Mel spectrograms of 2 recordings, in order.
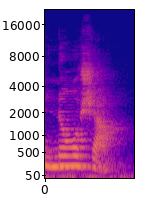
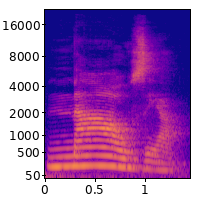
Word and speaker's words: nausea: to pronounce them, because in Italian we pronounce each vowel individually instead of blending them together.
